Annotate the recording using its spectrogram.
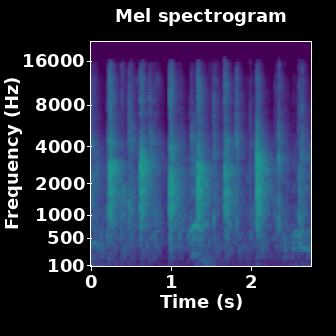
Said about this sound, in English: So, big applause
